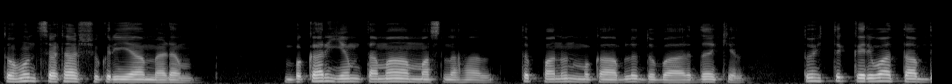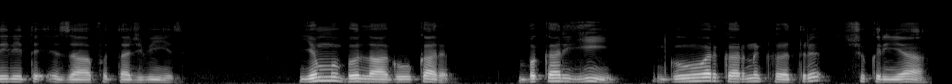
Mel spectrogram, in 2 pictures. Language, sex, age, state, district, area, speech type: Kashmiri, male, 30-45, Jammu and Kashmir, Ganderbal, rural, read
